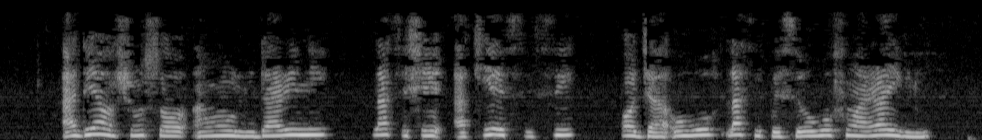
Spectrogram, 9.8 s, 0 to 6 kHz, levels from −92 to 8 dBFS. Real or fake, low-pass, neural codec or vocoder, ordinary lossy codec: real; 5.4 kHz; none; MP3, 24 kbps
